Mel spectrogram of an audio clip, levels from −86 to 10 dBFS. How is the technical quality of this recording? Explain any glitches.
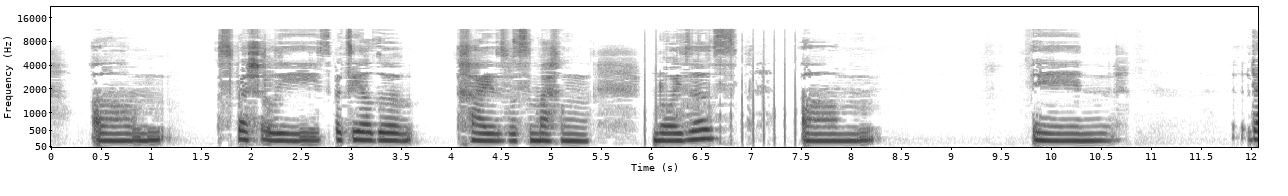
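The quality is rough: heavy low-bitrate coding runs through the whole clip, and there's a short burst of clicking in the middle.

Throughout, the speech has that gritty, metallic top end, with s sounds going lispy and nothing at all above about 11.5 kHz. That's most likely HE-AAC compression at a very low rate, consistent with something around 12 kbps. Only the lower band is really coded. The treble is patched in by copying lower content upward under a coarse envelope, so the harmonics don't line up and the highs sound synthetic.

From 5.94 to 7.45 s there's a train of clicks: about fifteen near-identical ticks at a steady 9.3 per second, poking up to roughly 5 dB above the speech. The regular, same-shaped pulses suggest interference from nearby gear or a faulty connection or power supply, which is the likely cause. You hear them as a ticking layered over the speech for that second and a half.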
